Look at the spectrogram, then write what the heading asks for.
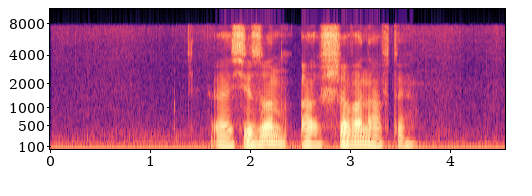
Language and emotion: Russian, neutral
